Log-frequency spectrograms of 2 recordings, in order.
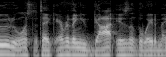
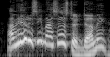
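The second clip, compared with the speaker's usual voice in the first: high and loud teasing brother; joking jab; 7 dB louder than usual. A narrator's reading. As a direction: tease her loudly and happily. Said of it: "I joked at her".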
